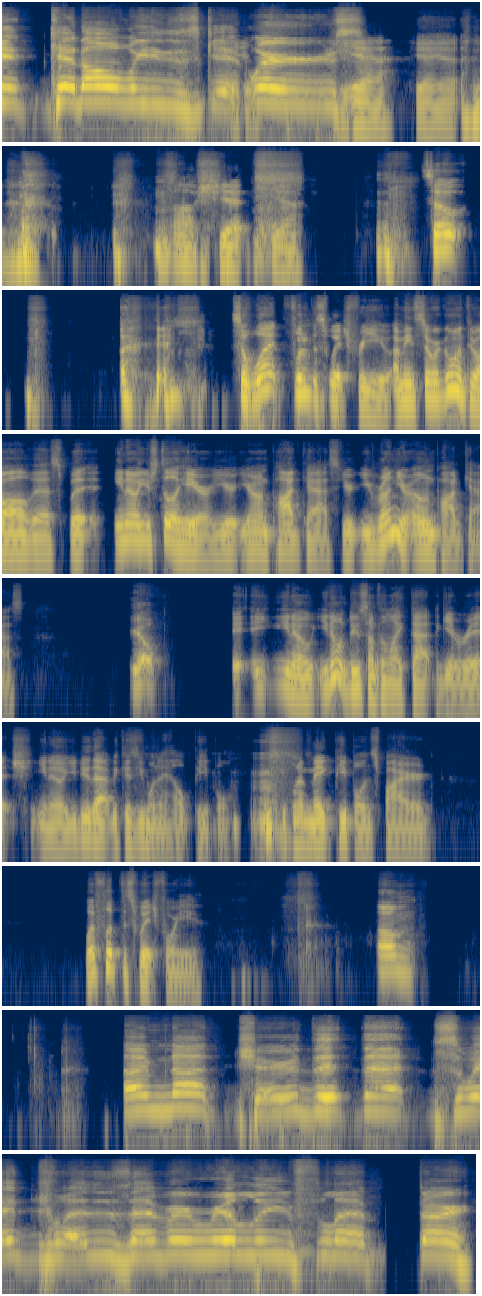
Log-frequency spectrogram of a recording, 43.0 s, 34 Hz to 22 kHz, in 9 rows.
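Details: Adult man with Parkinson's disease diagnosed in 2014 at about age 35, first misread as tennis elbow; slow speech from Parkinson's disease.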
